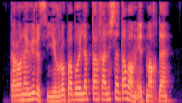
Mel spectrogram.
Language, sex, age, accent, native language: Uzbek, male, 18-24, Farg'ona, Uzbek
